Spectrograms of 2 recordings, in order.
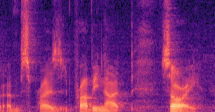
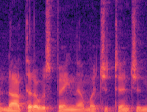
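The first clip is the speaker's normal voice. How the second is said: ordinary talk, nothing marked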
